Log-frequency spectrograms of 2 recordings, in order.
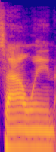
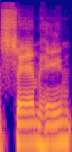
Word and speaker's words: Samhain: oh my God no it's pronounced sa obviously don't don't be one of those nerds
